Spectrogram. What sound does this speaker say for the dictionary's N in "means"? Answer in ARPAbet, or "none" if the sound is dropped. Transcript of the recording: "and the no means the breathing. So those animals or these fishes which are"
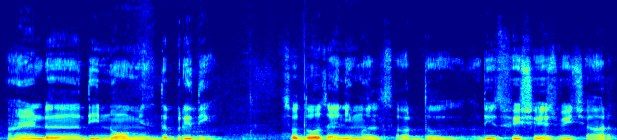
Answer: none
